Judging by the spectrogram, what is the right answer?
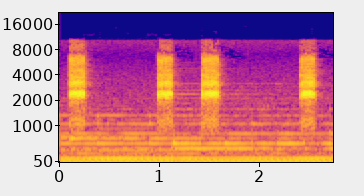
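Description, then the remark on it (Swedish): An endangered bird, one found at the Alla polder, gives four short, harsh squawking calls at irregular intervals, fairly clear, over a steady low droning hum in the background. “Alla polder är en mycket unik plats där denna utrotningshotade fågel också finns.”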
